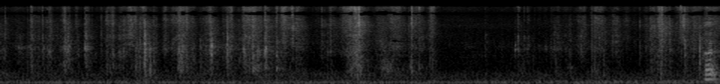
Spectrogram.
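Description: Paper banknotes being handled and gathered into a stack: faint, scattered crinkles and flicks of the bills.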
